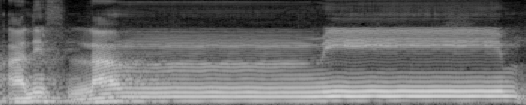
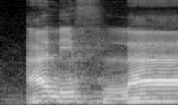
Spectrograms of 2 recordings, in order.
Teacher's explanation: La-nya yang dipanjangin, matnya itu yang dipanjangin. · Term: 6 harokat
